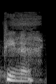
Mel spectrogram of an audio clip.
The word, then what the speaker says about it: Rapinoe: Rapinoe.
